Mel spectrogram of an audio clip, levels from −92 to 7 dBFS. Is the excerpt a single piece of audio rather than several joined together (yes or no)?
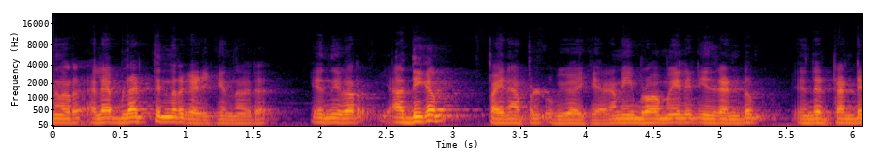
yes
